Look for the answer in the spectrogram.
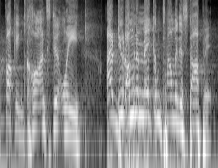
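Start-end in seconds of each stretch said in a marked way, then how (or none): none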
